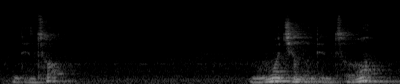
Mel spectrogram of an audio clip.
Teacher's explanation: Notice how the intonation goes higher and is longer.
